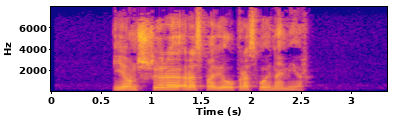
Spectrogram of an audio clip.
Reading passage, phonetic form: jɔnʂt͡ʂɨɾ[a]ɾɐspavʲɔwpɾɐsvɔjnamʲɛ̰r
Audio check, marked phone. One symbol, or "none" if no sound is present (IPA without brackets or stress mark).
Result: ɐ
